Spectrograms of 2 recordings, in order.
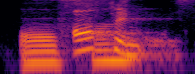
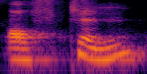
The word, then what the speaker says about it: often: in the class, like if you want to pronounce the word as often, you can because it's not wrong. So either often or often, both are correct. But normally we go for a silent T.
